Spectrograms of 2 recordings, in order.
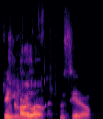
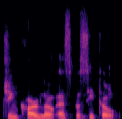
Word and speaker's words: Giancarlo Esposito: Giancarlo Esposito. – Giancarlo? – Mm-hmm. – Yeah. Giancarlo Esposito.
